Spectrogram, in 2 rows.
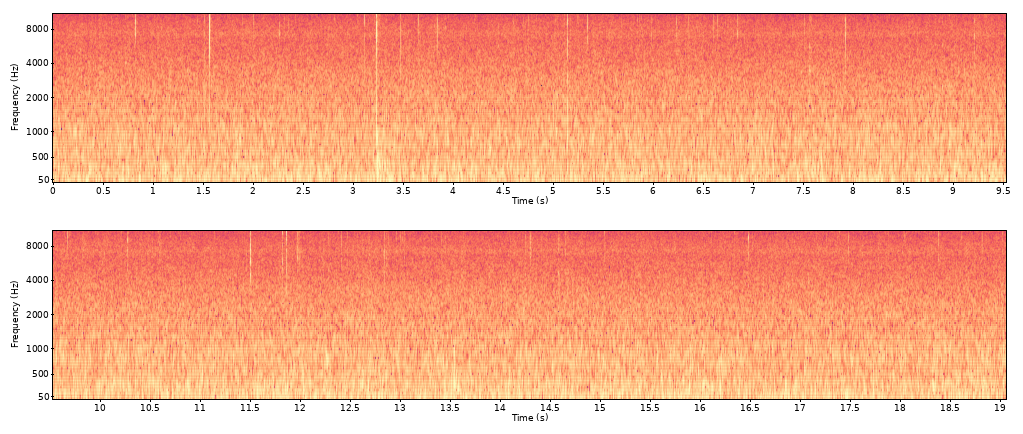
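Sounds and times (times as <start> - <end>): wood fire crackling: 2.7 - 18.9.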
